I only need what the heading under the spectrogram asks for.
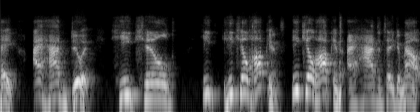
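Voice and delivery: high, defensive, half-yelled outburst. Retelling a scene where a character yells at two others: imitating a character yelling. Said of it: "he's yelling at Bucky and".

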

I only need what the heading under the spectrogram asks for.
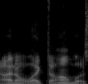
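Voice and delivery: ordinary talk

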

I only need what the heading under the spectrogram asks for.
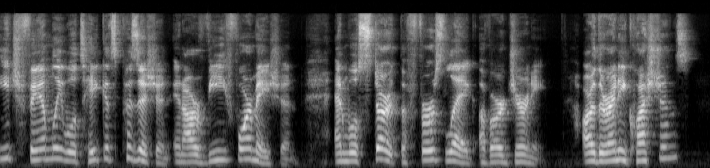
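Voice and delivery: ordinary delivery

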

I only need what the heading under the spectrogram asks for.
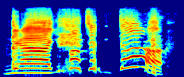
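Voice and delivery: high-pitched screaming done together in unison. Recounting what the speaker and a friend screamed, retelling the screaming.

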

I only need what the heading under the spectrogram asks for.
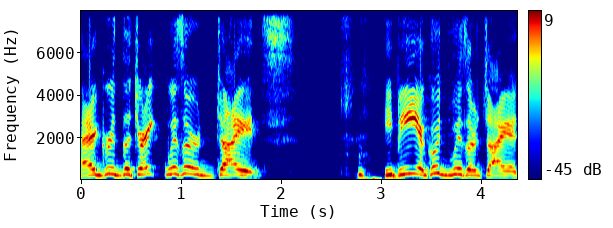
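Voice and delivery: odd, half-made, put-on pirate accent. Podcast host introducing an episode about Hagrid, in a weird pirate accent. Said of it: "I'm kind of doing a weird pirate accent".

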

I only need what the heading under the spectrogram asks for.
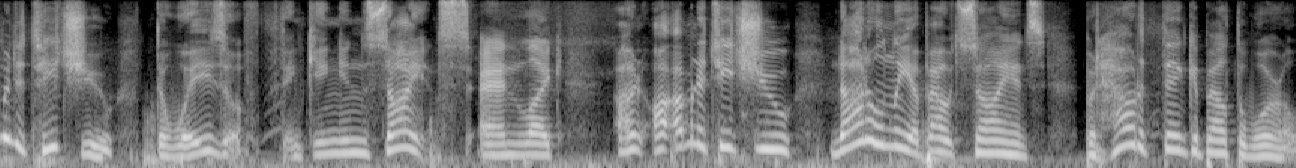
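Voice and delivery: gravelly, rough-edged lecturer voice. Retelling an online ad for a class: gravelly Neil deGrasse Tyson voice. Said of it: "Neil deGrasse Tyson, ... his, like, gravelly voice".

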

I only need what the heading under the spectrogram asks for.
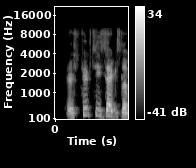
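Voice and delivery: ordinary delivery

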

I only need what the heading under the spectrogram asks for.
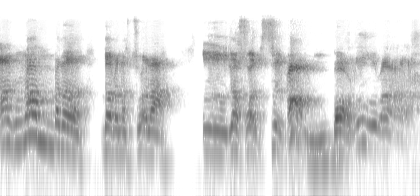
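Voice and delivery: slow, squeaky little dwarf voice. Joking about how Simón Bolívar really sounded, doing Simón Bolívar in a dwarf voice. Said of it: "una voz de enano".

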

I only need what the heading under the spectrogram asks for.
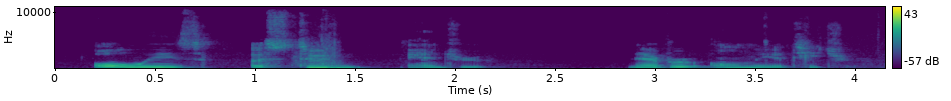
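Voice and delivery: very slow, patient, deliberate teacher-like delivery. Speaker recalls what a teacher told him, retelling a slow, patient line. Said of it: "he said very slowly and patiently".

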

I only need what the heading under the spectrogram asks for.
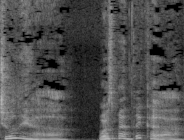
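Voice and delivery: put-on voice, slow and drawn out. Retelling a TV scene where Matt asks about the liquor: imitating Matt in a kimchi voice. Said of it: "Why did I pull the kimchi voice?".

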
